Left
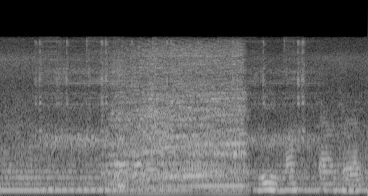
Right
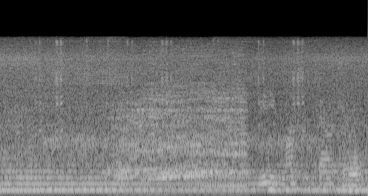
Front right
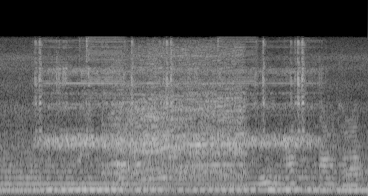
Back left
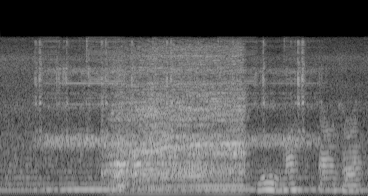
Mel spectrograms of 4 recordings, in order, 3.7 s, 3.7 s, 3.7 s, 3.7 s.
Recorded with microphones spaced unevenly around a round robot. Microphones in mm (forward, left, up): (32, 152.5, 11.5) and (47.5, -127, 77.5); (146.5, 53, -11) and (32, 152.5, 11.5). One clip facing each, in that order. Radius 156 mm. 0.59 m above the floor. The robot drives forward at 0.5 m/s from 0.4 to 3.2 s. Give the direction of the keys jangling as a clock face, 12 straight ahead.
No keys jangling in this recording.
